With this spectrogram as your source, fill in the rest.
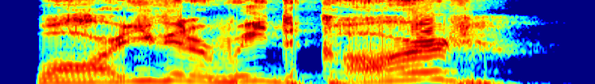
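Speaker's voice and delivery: mock aggressive, hostile tone. Imitating the guy to the left at the card table after a spell: mimicking a really aggressive tone. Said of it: "Like in a really aggressive tone".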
